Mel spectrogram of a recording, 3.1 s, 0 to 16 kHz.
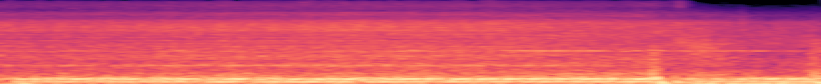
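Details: Customer car with previously modified V8 (heads, cam), freshly finished build: loud deep idle with uneven lumpy pulse rather than smooth beat; rough idle, car needs tuning.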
